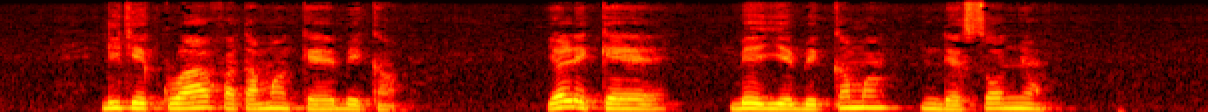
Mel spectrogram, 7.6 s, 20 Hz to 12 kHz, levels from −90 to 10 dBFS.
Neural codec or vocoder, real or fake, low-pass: none; real; 10.8 kHz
